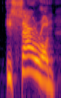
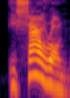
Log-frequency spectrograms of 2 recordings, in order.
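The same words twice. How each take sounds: First: He's Sauron pushed higher and louder, Sauron hit hard; exasperated, hammer the word Sauron; emphatic He's Sauron. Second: Said in the usual way. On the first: Real, not acted. Scolding Galadriel on screen.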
